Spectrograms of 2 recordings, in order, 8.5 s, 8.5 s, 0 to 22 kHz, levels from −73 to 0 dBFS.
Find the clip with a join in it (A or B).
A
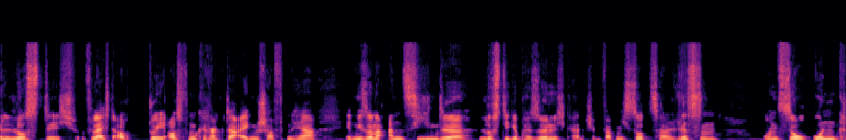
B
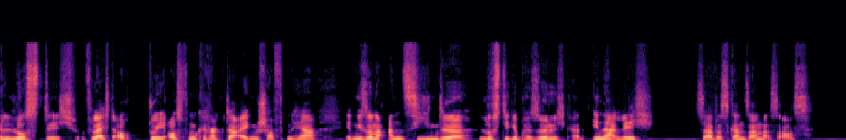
A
